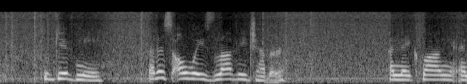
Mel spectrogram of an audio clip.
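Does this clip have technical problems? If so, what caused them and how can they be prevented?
Yes. Gain pumping runs through the whole clip, with the gain swinging by roughly 15 dB; the room noise sits about 28 dB below the speech. The likely cause is input gain set far too high, with a fast limiter or compressor clamping each peak. On a waveform, the peaks are flattened to a near-constant height; the call audio tops out at 12 kHz. Lowering the microphone gain, or turning off automatic gain control, prevents it.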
